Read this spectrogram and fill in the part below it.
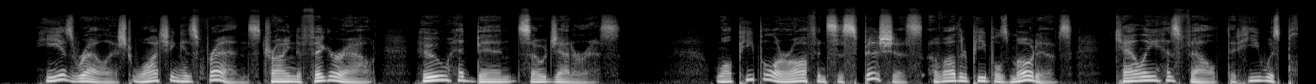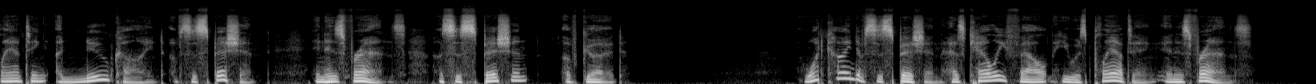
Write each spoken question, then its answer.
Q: What kind of suspicion has Kelly felt he was planting in his friends?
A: Kelly has felt that he was planting a new kind of suspicion in his friends, a suspicion of good.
